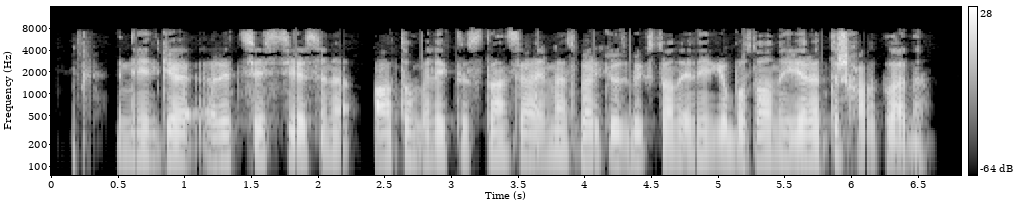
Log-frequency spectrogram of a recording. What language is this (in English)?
Uzbek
